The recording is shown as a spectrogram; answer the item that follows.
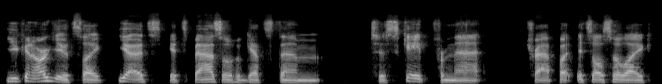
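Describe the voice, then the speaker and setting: Excited guy chatting about a movie, laughs a lot, dry room. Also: on the low side, normal speed, dry recording. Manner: excitable, laughs often, acts out quoted lines. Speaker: podcast co-host. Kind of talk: casual film chat.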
